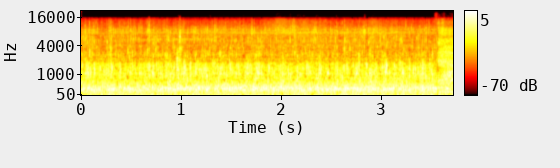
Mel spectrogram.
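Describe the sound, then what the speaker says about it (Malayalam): Water for rainbow biryani rolls at a steady boil in a pot, a dense, continuous bubbling and churning heard up close without pause. "നല്ല തിള വന്നിട്ടുണ്ട്."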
